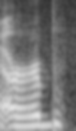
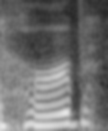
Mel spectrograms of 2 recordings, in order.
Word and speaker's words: herb: when I was younger I pronounced it herb you know actually pronouncing the H but when I did that my mom was like no you pronoun herb not herb and so I just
